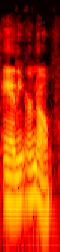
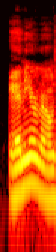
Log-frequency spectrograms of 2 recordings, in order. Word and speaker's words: Annie Ernaux: now so Annie uh and I've heard it pronounced no because you know you have to say it with a French accent spot I'd say Annie or no so Annie or now she won the Nobel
